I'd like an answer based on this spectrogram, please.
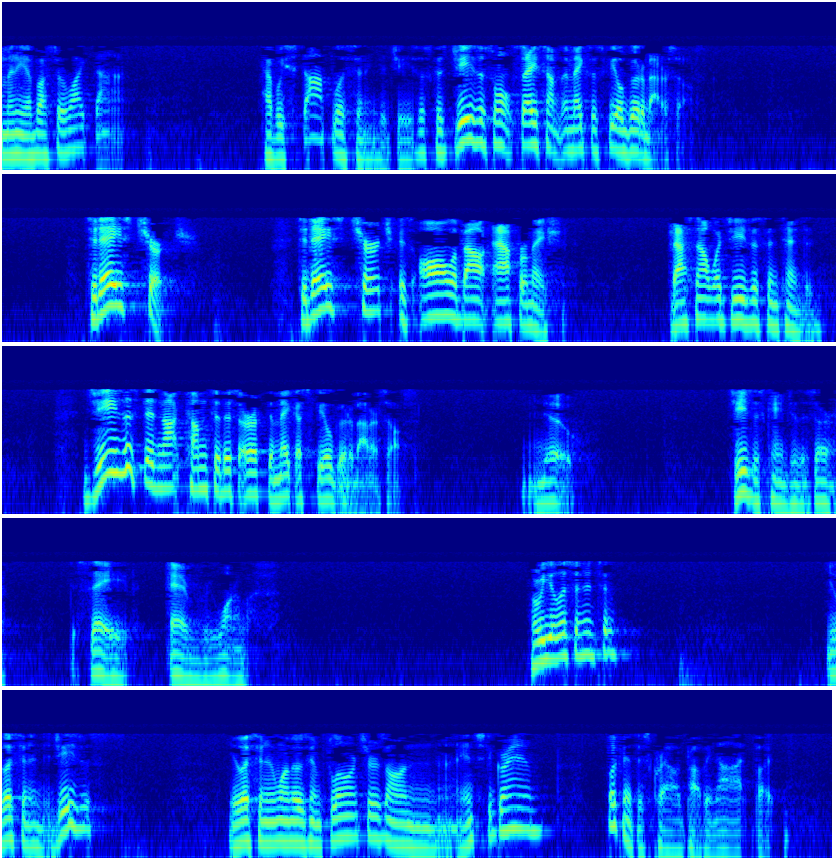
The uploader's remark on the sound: Recorded in the MPPC sanctuary on Sunday, November 21, 2021.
